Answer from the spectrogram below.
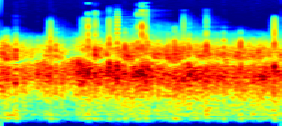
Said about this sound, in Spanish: Las palabras de Agustín Lara son rubricadas por un aplauso para Félix Andiano el hábil columnista de Excelsior, y para el señor licenciado Baltasar Dromundo, jefe del Departamento de Radio de la Secretaría de Gobernación.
